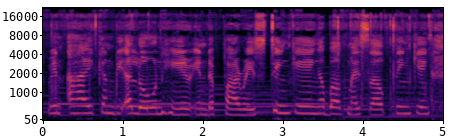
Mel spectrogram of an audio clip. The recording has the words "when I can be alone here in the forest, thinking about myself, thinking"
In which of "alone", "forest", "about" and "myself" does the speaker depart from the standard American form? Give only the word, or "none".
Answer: forest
